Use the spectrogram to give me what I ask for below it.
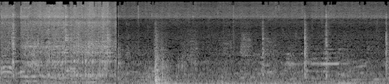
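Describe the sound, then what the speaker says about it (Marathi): Mustard seeds, cumin, ginger, curry leaves and chili frying in oil inside a pressure cooker: loud sizzling and crackling for the first second and a half, then quieter with scattered pops and ticks. "कुकरमध्ये तीन चम्मच तेल मोहरी जिरे टाकले आहे अद्रक कढीपत्ता मिरची टाकून फ्राय करूया चांगलं"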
